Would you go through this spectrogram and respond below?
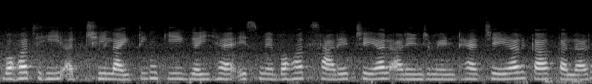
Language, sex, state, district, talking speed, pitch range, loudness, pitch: Hindi, female, Chhattisgarh, Raipur, 170 wpm, 240-265 Hz, -18 LUFS, 250 Hz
